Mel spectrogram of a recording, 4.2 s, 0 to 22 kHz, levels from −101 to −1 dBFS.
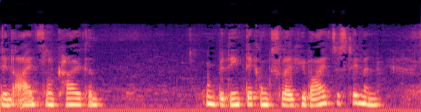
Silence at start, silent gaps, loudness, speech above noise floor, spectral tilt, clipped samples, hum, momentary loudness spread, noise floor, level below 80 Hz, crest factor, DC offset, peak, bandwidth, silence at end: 0 s; none; -13 LUFS; 27 dB; -8 dB/octave; under 0.1%; none; 8 LU; -38 dBFS; -40 dBFS; 12 dB; 0.6%; 0 dBFS; 9 kHz; 0 s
